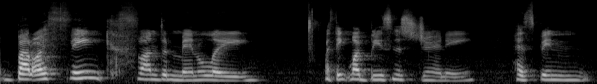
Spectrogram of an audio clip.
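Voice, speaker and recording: An Australian woman in her fifties talks casually as an interview guest. She rambles, doubles back and pokes fun at herself, with lots of fillers. Her voice sits at an ordinary middle pitch. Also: slow. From Brisbane, Australia. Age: 50s. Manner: rambling, self-deprecating, frequent fillers. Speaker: guest, business owner.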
